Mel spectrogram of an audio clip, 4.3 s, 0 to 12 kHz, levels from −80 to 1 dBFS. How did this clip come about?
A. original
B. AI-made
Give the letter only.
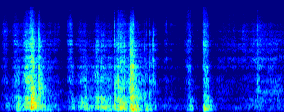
B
